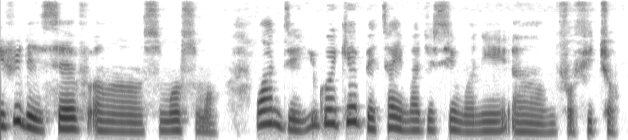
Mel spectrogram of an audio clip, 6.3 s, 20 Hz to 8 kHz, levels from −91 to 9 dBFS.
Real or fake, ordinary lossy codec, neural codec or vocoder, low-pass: real; none; none; none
